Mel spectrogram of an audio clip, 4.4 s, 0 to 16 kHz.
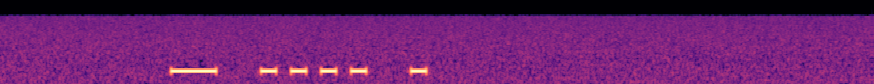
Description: Morse code, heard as a keyed tone, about 16 wpm, 590 Hz. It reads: THE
